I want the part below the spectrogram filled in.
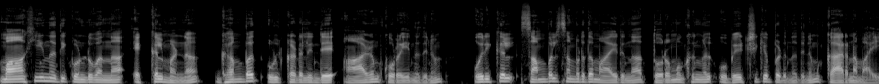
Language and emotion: Malayalam, neutral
